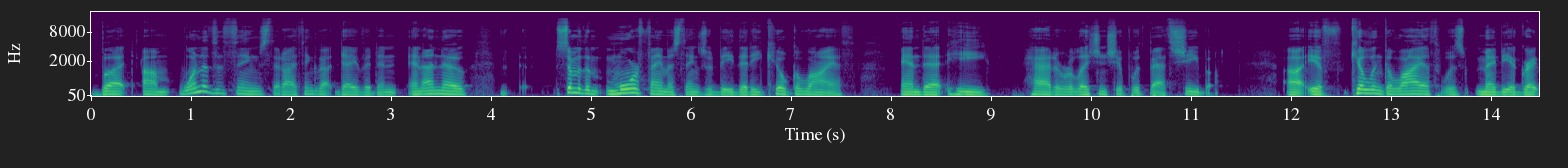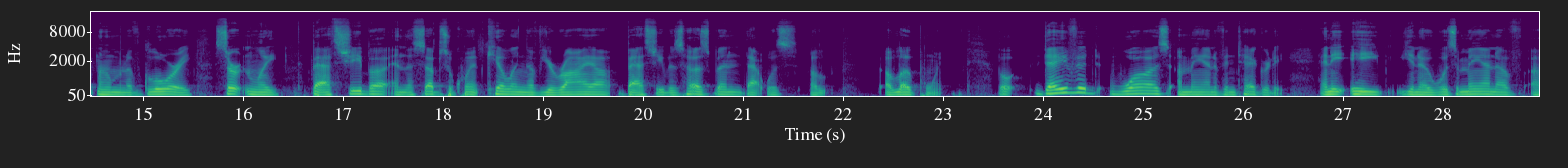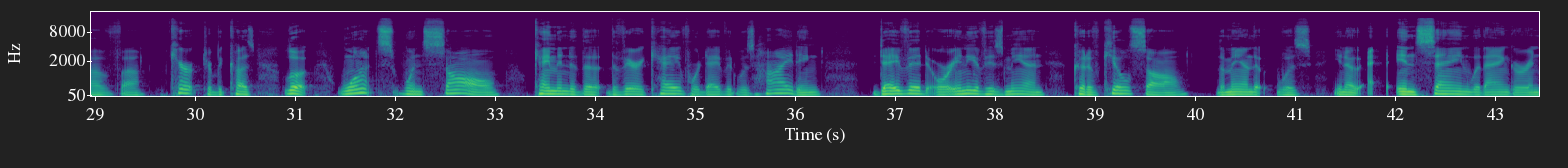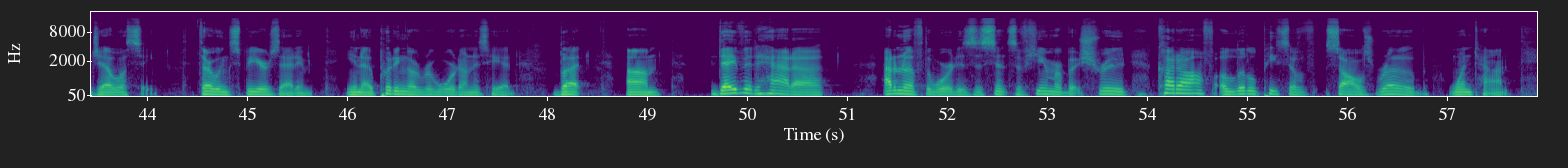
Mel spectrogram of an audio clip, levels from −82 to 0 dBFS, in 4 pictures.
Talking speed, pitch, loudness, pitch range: 165 wpm, 120 Hz, -26 LUFS, 110-130 Hz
